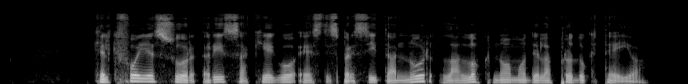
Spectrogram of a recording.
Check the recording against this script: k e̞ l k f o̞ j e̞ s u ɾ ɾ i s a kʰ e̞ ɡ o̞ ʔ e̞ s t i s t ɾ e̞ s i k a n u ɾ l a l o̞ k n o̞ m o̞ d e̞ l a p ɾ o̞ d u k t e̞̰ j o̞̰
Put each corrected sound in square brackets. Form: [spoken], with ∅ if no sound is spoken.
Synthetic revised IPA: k e̞ l k f o̞ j e̞ s u ɾ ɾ i s a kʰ e̞ ɡ o̞ ʔ e̞ s t i s [p] ɾ e̞ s i [t] a n u ɾ l a l o̞ k n o̞ m o̞ d e̞ l a p ɾ o̞ d u k t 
